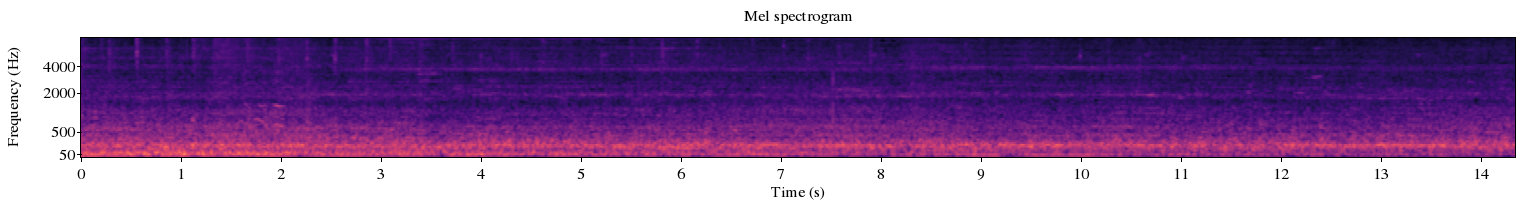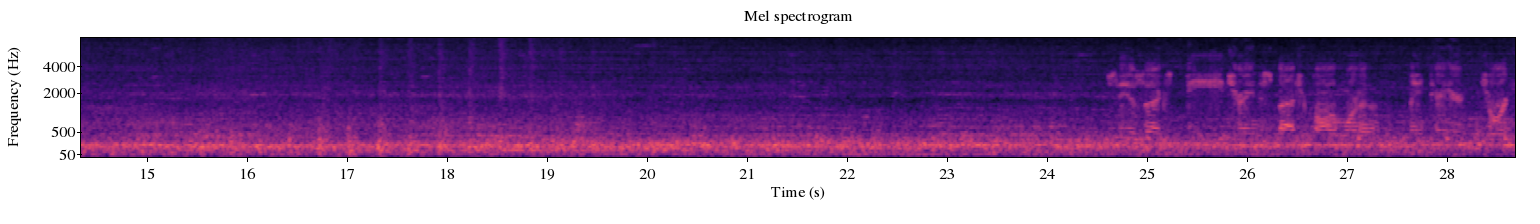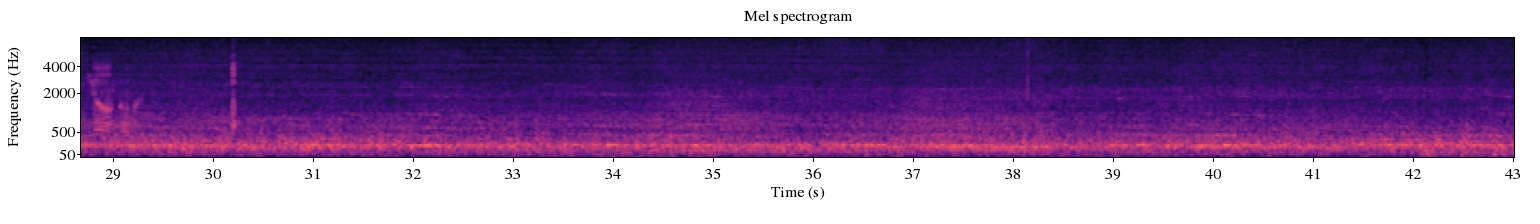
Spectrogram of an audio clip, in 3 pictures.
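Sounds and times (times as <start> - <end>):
train wheels rumbling on rails: 0.0 - 24.6.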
